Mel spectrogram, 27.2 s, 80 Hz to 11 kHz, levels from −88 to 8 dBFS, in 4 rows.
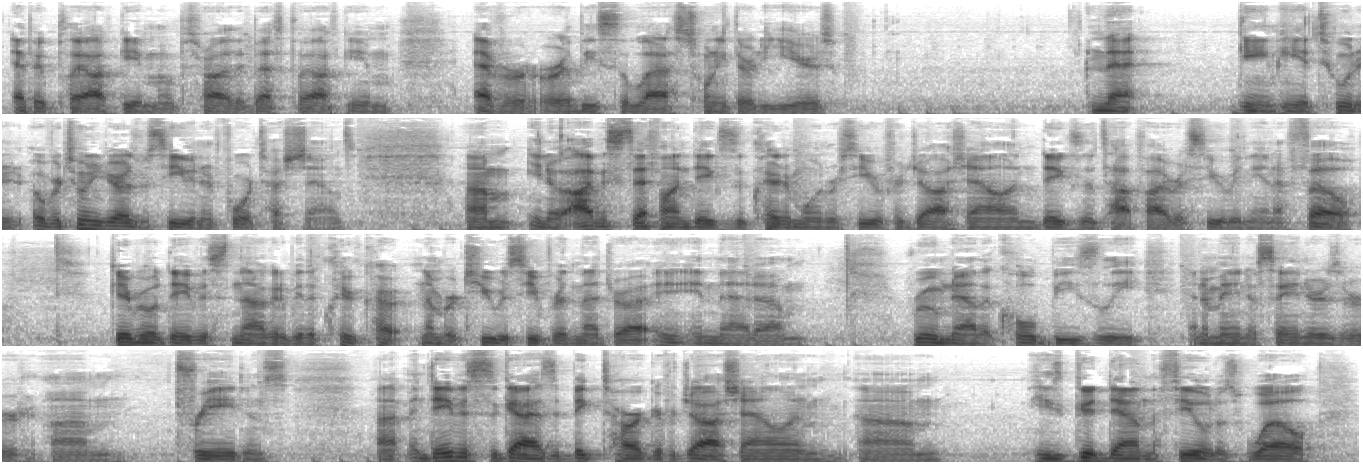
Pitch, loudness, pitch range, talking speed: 85 Hz, -19 LUFS, 80-95 Hz, 230 wpm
